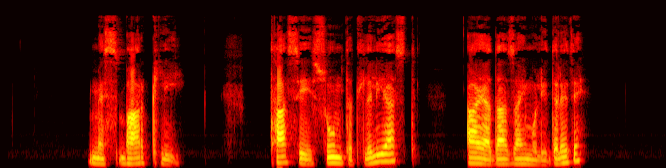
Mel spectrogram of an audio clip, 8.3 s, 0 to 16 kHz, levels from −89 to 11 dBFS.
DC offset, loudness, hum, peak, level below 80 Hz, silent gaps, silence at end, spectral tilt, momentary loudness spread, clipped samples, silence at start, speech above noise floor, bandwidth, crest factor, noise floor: under 0.1%; -19 LUFS; none; 0 dBFS; -60 dBFS; none; 1.05 s; -5.5 dB/octave; 15 LU; under 0.1%; 1.1 s; 63 dB; 11.5 kHz; 22 dB; -81 dBFS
